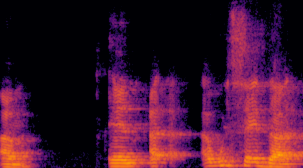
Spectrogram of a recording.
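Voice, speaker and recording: A man's voice with audible room echo. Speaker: real estate investor presenter. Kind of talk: webinar presentation.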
